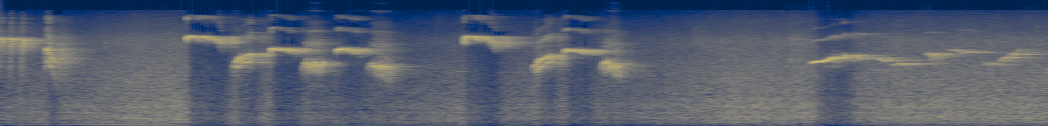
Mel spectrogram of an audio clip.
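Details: Long-tailed shrike (cendet) from Gedong Songo, Central Java, kept for its song: a few loud high whistles and falling slurred notes in short bursts, then quieter, softer warbled phrases.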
